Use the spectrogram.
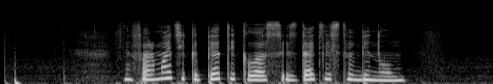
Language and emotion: Russian, neutral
